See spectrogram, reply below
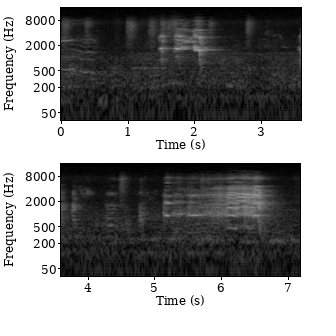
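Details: Large pet bird kept on a back porch in January, calling for a long stretch: a series of harsh, raspy broadband squawks, short bursts at first, then a longer loud screech near the end.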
